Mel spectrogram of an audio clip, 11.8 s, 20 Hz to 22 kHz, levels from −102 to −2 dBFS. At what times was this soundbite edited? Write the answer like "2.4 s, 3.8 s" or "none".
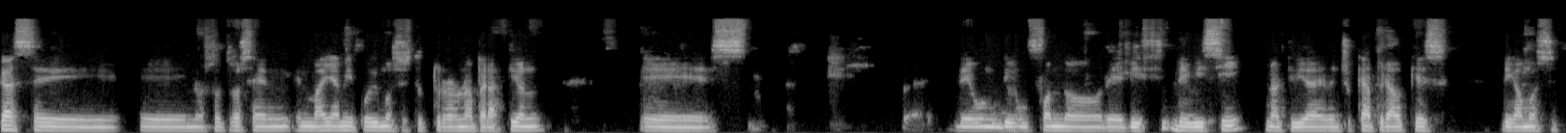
none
